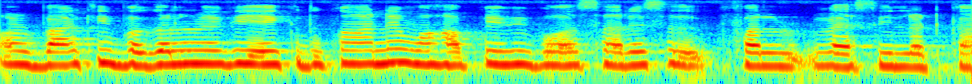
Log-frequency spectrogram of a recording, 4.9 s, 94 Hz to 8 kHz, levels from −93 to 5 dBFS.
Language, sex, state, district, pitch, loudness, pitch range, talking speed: Hindi, female, Haryana, Jhajjar, 260 Hz, -13 LUFS, 250-275 Hz, 210 wpm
